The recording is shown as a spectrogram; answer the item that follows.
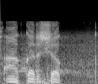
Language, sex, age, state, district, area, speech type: Marathi, female, 18-30, Maharashtra, Nagpur, urban, read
